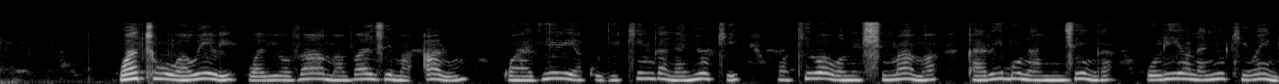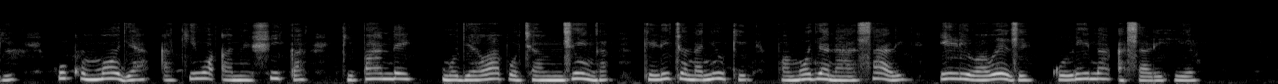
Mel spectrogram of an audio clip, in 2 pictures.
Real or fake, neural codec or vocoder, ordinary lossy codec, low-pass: fake; codec, 16 kHz, 4 kbps, FreqCodec, larger model; Opus, 64 kbps; 7.2 kHz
